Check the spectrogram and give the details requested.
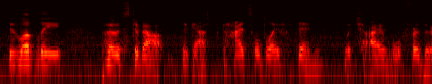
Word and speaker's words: Gasprenheitzeldojf: Okay, so the Gasprenheitzeldojf Affair, that is pronounced Gasprenheitzeldojf, it is how Nate and I met.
